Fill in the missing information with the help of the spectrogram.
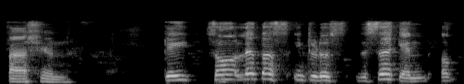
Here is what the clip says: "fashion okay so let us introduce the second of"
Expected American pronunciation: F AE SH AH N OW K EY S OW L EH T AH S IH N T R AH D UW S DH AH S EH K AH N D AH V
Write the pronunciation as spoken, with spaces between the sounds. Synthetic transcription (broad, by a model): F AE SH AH N OW K EY S OW L EH T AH S IH N T R AH D UW S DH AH S EH K AH N D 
